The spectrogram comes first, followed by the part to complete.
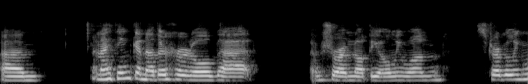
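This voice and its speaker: With a Norwegian accent, a woman speaks at medium pitch. Her pace is moderate. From Norway. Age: 20s. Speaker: travel blogger. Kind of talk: casual interview chat.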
